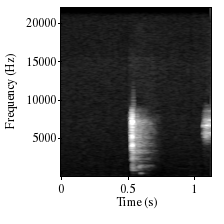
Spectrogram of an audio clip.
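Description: A single sharp mouse click pressing a generate button in an AI app, crisp and close in near silence, followed by a faint second tick.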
